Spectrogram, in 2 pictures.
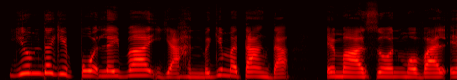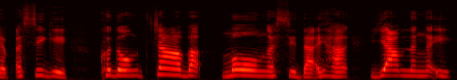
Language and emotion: Manipuri, surprised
